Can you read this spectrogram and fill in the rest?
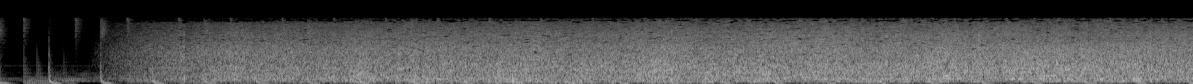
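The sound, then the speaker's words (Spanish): A loud, steady roar of rushing water from intense heavy rain flooding in the town of Béjar and its surrounding district, cutting in after a few brief knocks, a dense churning wash like floodwater pouring through a street, with no voices. “Empezamos por la primera, por esas lluvias que se dejaron notar con intensidad ayer en la ciudad de Béjar y en la comarca.”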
